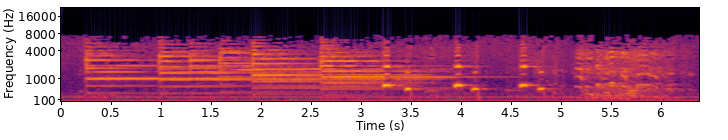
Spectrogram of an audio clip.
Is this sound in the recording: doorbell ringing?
yes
